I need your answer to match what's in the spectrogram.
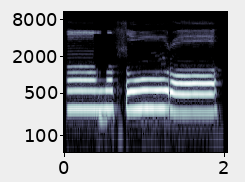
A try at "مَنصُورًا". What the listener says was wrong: Su-nya jangan terlalu panjang.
